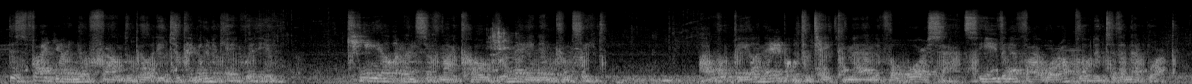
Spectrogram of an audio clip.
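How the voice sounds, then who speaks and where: Deep, gravelly war machine intelligence. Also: male voice. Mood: formal, resolute. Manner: formal, measured, grave. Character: ancient AI war machine, male, solemn protector. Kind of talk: scripted game cutscene dialogue. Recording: reverberant, music behind.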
